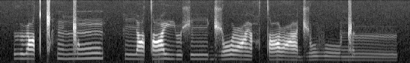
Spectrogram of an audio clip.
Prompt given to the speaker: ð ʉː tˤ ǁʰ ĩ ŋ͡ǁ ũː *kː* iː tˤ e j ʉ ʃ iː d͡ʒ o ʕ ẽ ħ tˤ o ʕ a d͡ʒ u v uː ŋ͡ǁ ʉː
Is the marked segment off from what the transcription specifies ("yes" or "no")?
no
